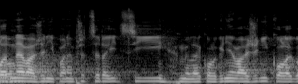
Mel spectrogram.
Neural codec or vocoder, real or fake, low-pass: none; real; 14.4 kHz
